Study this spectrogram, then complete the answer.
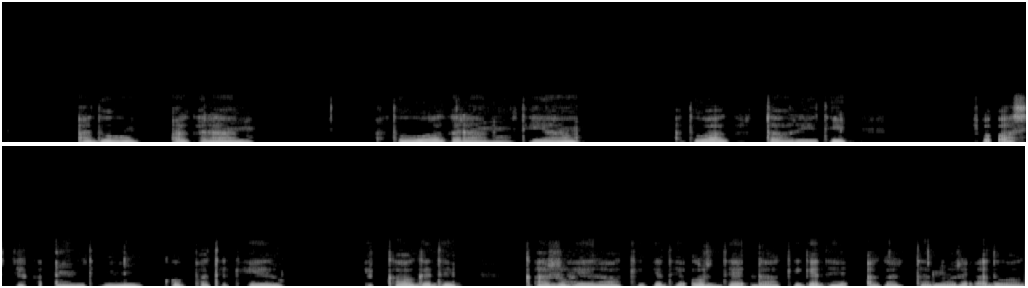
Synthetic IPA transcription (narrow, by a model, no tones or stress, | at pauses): ʔɐd̪uː | ɐɡɐɾaːnɔ | ɐd̪̥uːɐɡɐɾaːnoːt̪ɪjaː | ɐd̪̥ʊwɐːɡɐɾt̪ːɐwɾe̞ːt̪ɪ | t͡ʃʼɔʔɐsd̪ɛkɐʔɛnt̪ɪnːɪɡ̥ɔbːɐt̪ɛkʰeːɾʊ | ɪkːɐwɐɡɛd̪ɛ | kʼɐrːʊɦe̞ːɾakːɪɡɛd̪ɛʔʊɾd̪eːd̪aːkːɪɡɛd̪ɛɐɡɐɾt̪ɐnːɔ̰ɾɛʔɐd̪ʊwɐ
